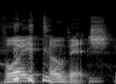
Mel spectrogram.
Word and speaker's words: Vojtovich: We would like to thank Matthew Votovich. – No, Agile Ventures. Oh, hold on. – Oh, no, okay. Vojtovich. Matthew Vojtovich. – We need to apologize. We've been saying Matthew's name wrong for like 2 years.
